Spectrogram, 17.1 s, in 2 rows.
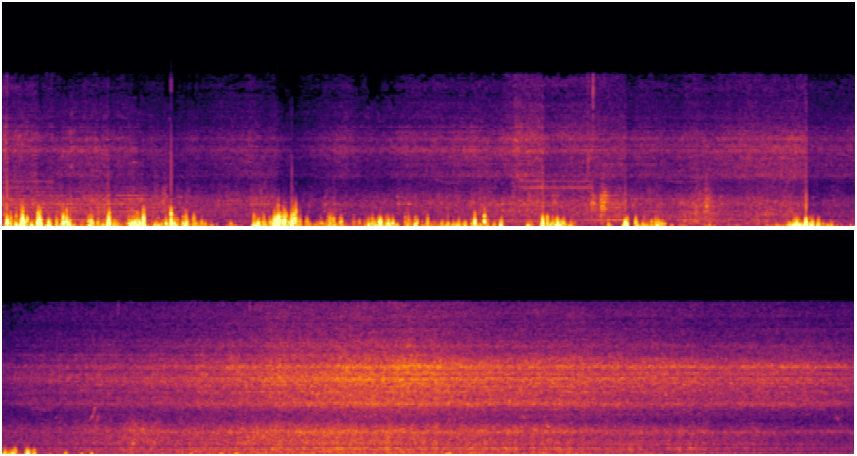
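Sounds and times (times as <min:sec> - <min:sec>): wind thumps on microphone: 0:00.0 - 0:09.5, 0:10.4 - 0:11.1
train wheel rumble on rails: 0:00.0 - 0:17.0.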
